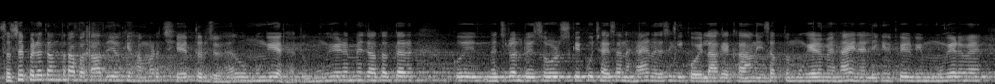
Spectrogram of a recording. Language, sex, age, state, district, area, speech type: Maithili, male, 30-45, Bihar, Purnia, rural, spontaneous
